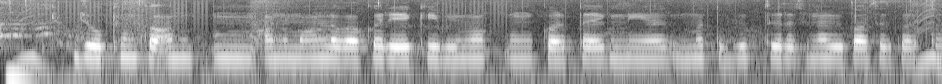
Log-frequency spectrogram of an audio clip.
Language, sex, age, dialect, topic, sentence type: Hindi, female, 25-30, Awadhi Bundeli, banking, statement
